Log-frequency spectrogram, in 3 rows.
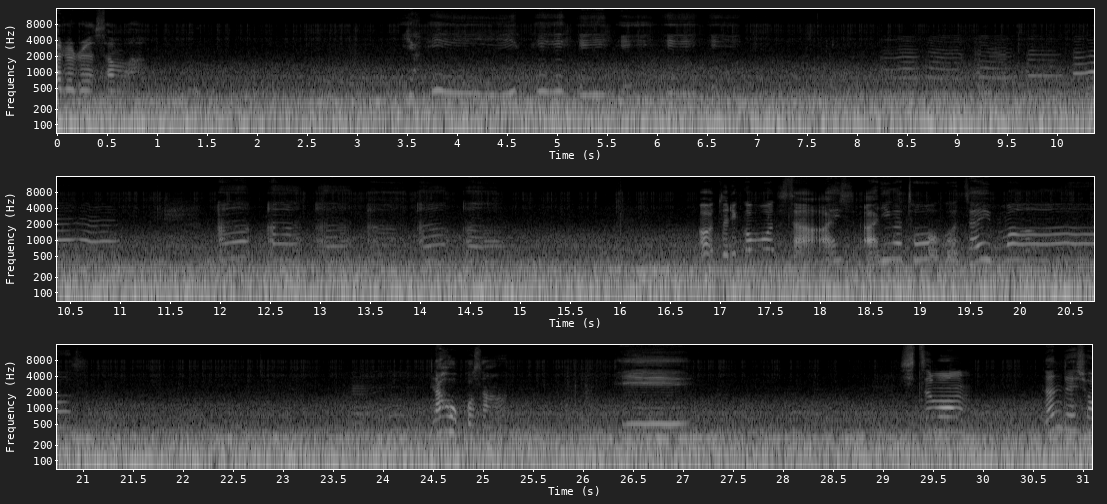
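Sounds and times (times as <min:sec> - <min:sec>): car engine rumble: 0:00.0 - 0:31.0
road noise inside cabin: 0:00.0 - 0:31.0
faint singing voice: 0:08.2 - 0:11.0.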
